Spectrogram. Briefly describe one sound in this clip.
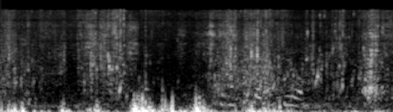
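Shallow water splashes as a stick is poked into it.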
